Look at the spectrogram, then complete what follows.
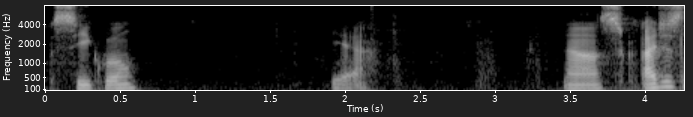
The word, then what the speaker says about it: SQL: SQL is pronounced sequel.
